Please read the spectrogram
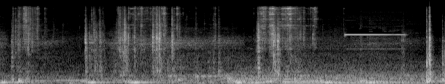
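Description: Rustling and clicking from things being moved about inside a car, over the car's low rumble. Near the end a steady high electronic beep begins, the first of a repeating car warning chime.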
